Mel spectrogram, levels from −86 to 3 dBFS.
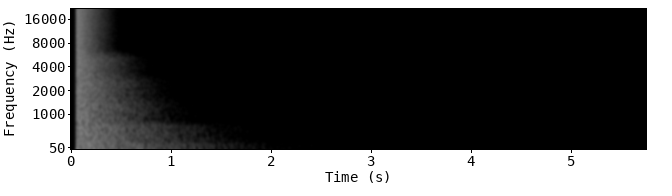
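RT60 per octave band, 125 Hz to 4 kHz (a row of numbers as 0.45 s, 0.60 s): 2.8 s, 2.4 s, 2.2 s, 1.6 s, 1.3 s, 1.0 s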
